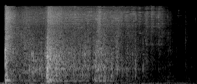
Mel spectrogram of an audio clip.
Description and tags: Glass shattering/breaking sound in a bucket. Could be used as a drum sound for an industrial beat.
